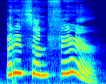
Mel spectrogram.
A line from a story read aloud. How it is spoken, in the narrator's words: cried Fern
